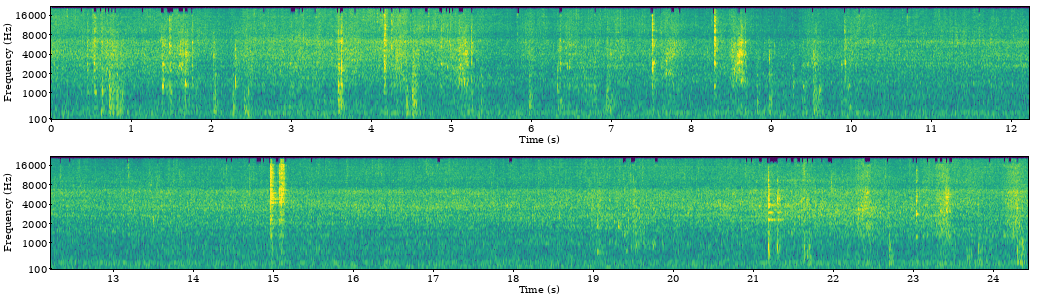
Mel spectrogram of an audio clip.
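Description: Prawns fry in a pan for a gathi kochu curry while a spatula stirs them, a steady sizzle broken by repeated scraping clinks of utensil on metal throughout, close and with no talking.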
